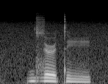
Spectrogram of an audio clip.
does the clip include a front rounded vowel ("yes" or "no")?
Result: yes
